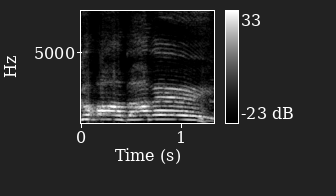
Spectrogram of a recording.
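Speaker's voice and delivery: very high, very loud, shrill yell with stretched word. Retelling how a fan next to them yelled at the players: imitating someone yelling. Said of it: "yelling at the players".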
